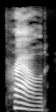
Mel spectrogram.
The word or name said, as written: proud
